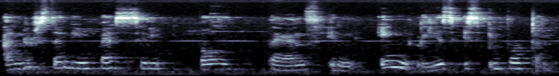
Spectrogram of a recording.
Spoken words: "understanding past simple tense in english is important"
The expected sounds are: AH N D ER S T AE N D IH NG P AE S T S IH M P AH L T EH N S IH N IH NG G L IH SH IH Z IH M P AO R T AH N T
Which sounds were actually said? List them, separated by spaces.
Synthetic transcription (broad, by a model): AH N D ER S T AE N D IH NG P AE S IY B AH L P L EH N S IH N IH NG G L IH S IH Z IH M P AO R T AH N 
